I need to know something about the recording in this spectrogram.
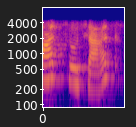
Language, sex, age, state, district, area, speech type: Goan Konkani, female, 18-30, Goa, Murmgao, rural, conversation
